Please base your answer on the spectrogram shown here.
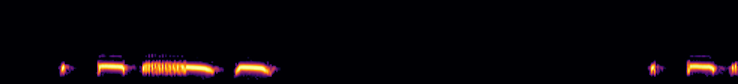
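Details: Lure call of a spotted dove to rouse wild doves: a phrase of quick mellow coos with a longer rolled middle note, silence for about three seconds, then the next phrase beginning.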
